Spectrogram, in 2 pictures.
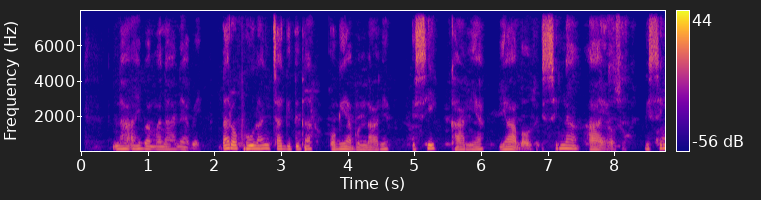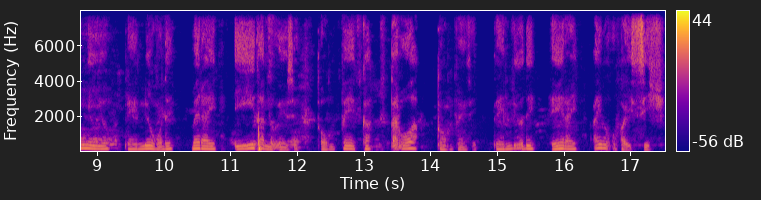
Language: Wolaytta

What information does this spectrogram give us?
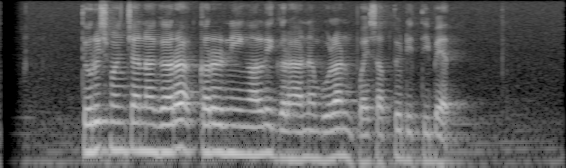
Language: Sundanese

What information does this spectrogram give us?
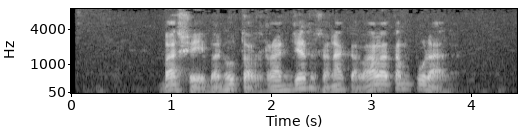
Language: Catalan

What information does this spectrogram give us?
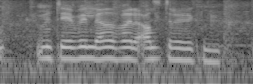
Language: Icelandic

